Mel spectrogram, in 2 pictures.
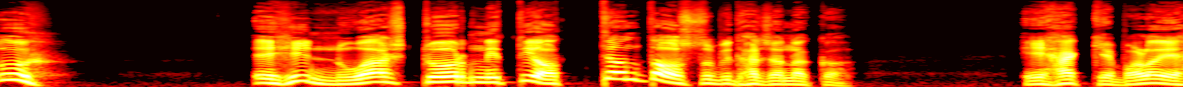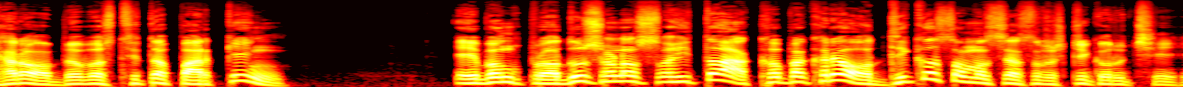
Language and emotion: Odia, disgusted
